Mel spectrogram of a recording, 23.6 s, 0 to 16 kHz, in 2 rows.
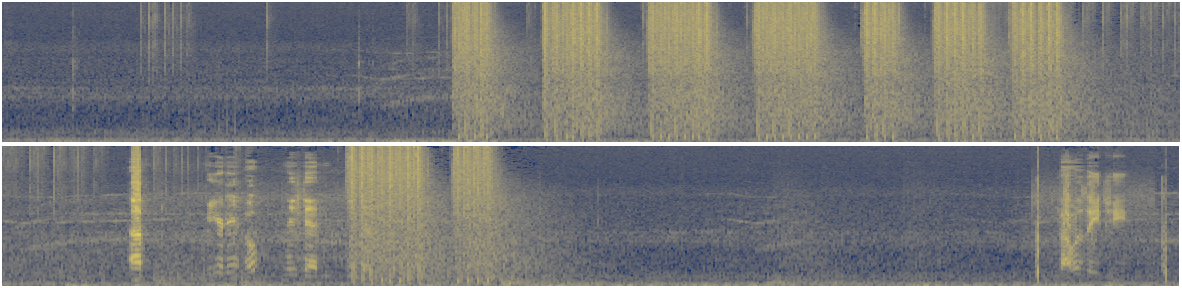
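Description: A vehicle gunner in the Arma 3 video game fires a machine gun in a string of loud sustained bursts with short gaps, followed by scattered single shots, while voices talk over radio at times.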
